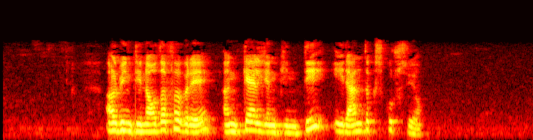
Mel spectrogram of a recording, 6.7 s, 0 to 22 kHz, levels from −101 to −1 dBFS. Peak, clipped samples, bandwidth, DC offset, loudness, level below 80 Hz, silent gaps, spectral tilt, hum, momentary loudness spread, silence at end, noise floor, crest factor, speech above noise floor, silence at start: -2 dBFS; under 0.1%; 7.8 kHz; under 0.1%; -19 LUFS; -58 dBFS; none; -5.5 dB/octave; none; 12 LU; 1.4 s; -62 dBFS; 18 dB; 43 dB; 1.35 s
